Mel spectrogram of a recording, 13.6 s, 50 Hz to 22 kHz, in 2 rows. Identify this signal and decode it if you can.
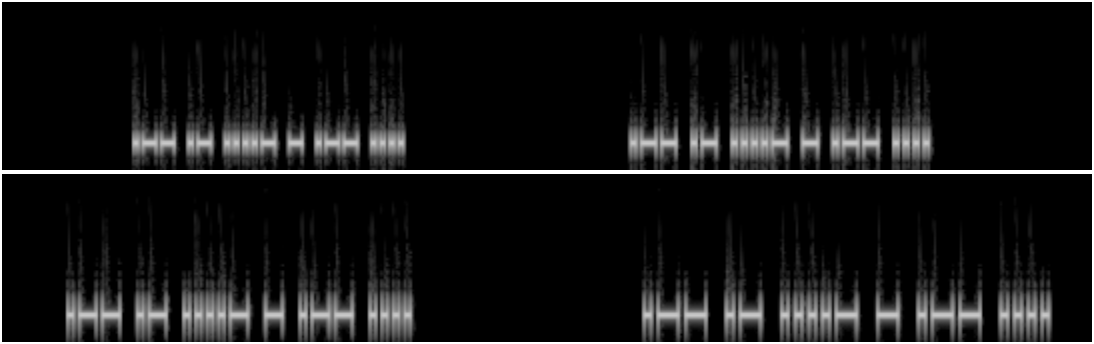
Morse code, heard as a keyed tone, about 34 wpm, 700 Hz. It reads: WA4TWH WA4TWH WA4TWH WA4TWH
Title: Speed Racing - USA Call Signs 28wpm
